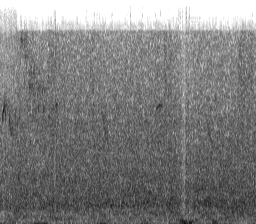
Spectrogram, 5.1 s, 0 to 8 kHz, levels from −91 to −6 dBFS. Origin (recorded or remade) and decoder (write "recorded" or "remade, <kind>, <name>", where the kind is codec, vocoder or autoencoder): recorded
